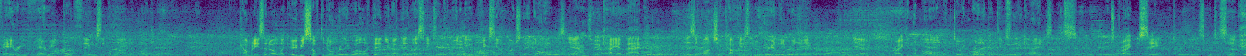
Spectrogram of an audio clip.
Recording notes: Live from PAX 2019. Coming at you live from the PAX show floor.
